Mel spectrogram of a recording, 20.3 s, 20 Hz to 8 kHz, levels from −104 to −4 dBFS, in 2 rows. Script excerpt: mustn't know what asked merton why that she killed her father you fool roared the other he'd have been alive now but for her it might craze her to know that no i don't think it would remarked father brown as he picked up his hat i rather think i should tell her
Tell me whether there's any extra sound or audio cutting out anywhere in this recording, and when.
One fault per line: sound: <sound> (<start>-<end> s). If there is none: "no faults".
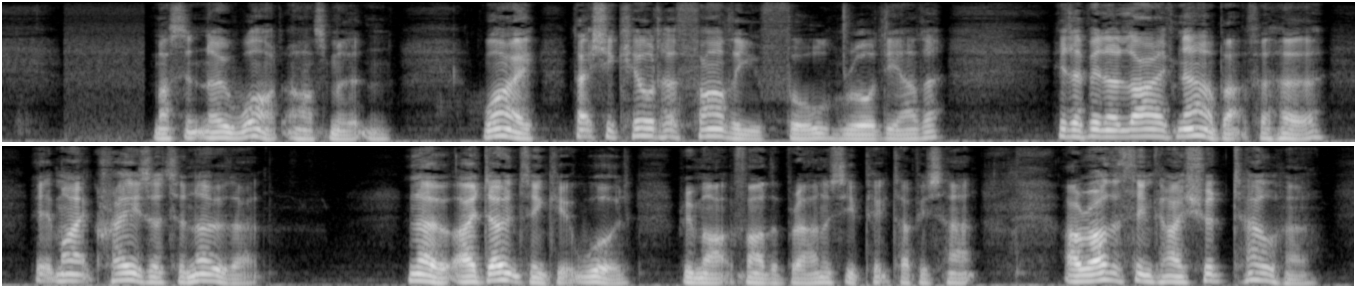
no faults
